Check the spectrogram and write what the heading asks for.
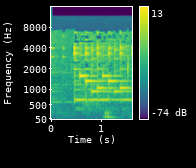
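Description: A phone ringtone suddenly starts playing during a lecture, a bright electronic melody of sustained, shifting tones that rings steadily and fairly loudly with no one talking over it.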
